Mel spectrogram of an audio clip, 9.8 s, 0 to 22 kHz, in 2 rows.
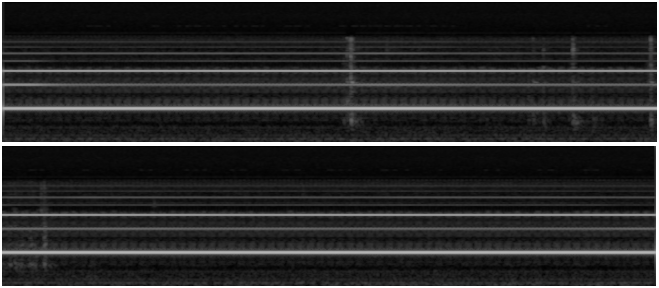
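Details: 1946 AWA 509M valve radio during alignment, tuned to 1500 kilocycles with a signal generator at 1500: a steady, pure whistle near one kilohertz with only a few faint clicks; the set is pulling in the test signal cleanly.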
